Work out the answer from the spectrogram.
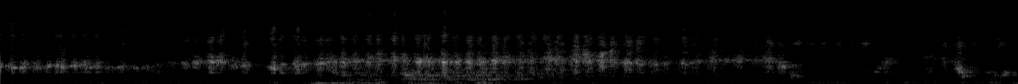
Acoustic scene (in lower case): restroom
